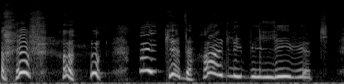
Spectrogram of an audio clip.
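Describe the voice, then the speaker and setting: Putting on a character voice, a woman speaks at an extremely high pitch with very wide pitch swings. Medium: stage play. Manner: blunt, matter-of-fact.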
